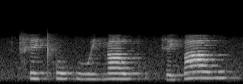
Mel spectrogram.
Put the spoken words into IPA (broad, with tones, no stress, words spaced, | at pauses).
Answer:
t͡sʰe˧jt̪ʰo˧wpuː˨jŋaː˧w kʷʰɪ˧k̚he˨˩jpaː˥w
